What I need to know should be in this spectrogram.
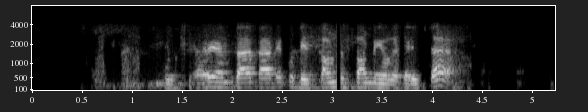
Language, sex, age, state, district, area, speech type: Hindi, male, 45-60, Uttar Pradesh, Ayodhya, rural, conversation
